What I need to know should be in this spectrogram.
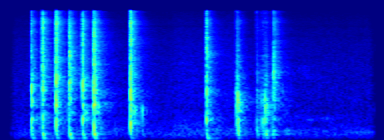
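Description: A small toy robot clicks and clatters as it moves.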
